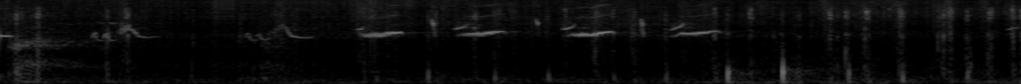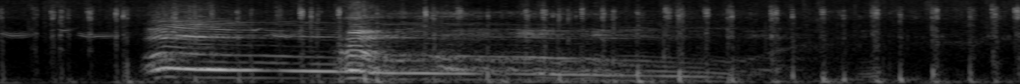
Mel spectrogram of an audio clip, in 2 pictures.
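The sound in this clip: Horse hoofbeats clip-clop in a steady, even rhythm as a rider sets off down into a small arroyo, with a horse whinny near the middle and a few faint bird chirps early on.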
